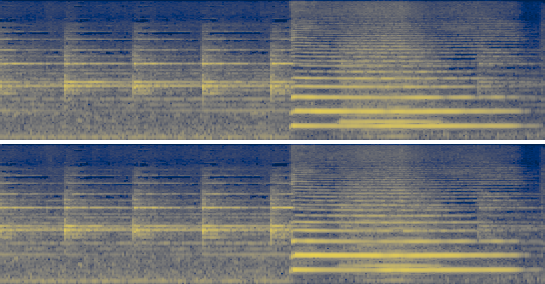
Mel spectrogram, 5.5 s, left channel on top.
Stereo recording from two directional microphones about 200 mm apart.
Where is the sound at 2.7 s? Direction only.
15° left (ahead or behind); by 4.5 s 30° left (ahead or behind).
